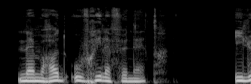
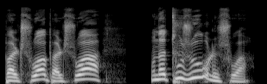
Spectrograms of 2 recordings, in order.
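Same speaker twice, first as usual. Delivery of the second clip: loud, high exasperated comeback; indignant retort; 6 semitones higher, 6 dB louder than usual. A narrator's reading. Parent rejecting son's excuse of no choice, indignant. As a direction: throw the excuse back, voice raised.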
